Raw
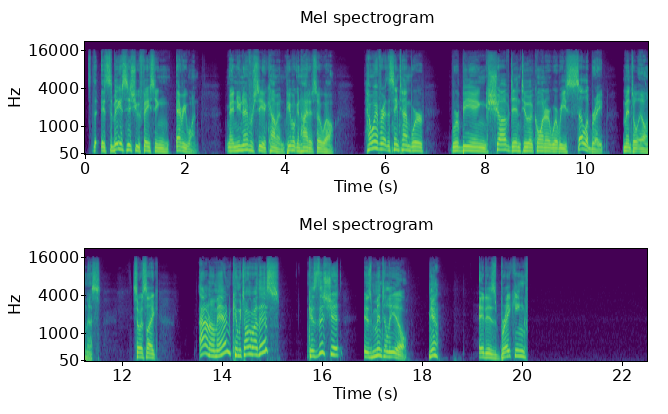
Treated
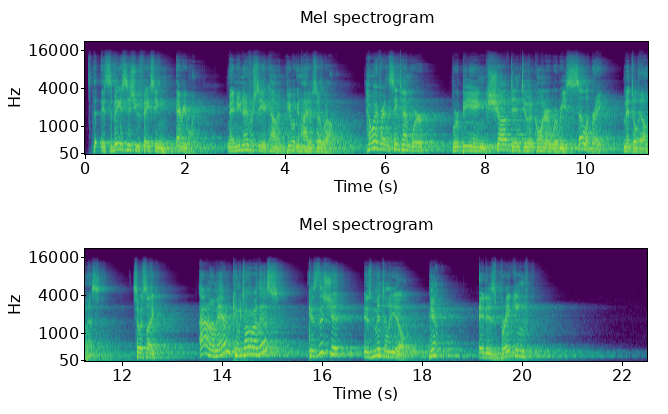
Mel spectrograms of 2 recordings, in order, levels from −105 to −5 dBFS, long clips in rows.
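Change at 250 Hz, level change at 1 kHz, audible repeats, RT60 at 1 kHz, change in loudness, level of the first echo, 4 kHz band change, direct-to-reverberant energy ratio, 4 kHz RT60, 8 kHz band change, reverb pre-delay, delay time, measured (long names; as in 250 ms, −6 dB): +2.0 dB, +1.5 dB, 1, 2.1 s, +0.5 dB, −14.5 dB, 0.0 dB, 5.5 dB, 1.4 s, −2.5 dB, 3 ms, 127 ms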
